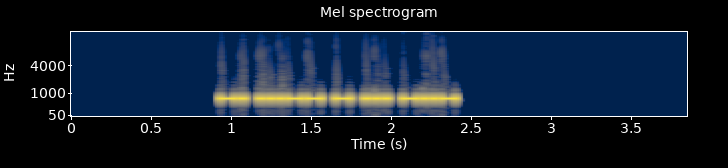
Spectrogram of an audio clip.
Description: Morse code, heard as a keyed tone, about 40 wpm, 700 Hz. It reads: N3TSX
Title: USA Call Signs - 5 Characters - Repeated 2x - 40wpm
